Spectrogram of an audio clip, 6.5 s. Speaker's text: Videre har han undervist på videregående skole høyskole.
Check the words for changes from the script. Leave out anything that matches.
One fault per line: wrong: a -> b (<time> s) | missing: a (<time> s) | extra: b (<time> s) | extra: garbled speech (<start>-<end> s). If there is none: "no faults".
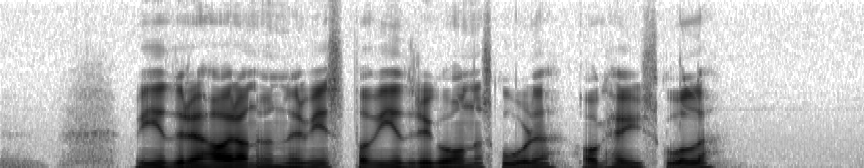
extra: og (4.5 s)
